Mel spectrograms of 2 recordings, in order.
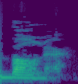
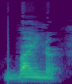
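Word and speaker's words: Boehner: got why in the look how that man's name is spelled b o e h n e r how in the world did they get an A sound out of that name I'm sorry the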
